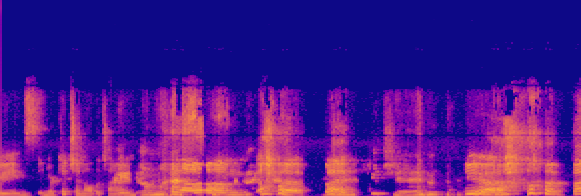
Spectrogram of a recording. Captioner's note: overlapping chatter; soft laughs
